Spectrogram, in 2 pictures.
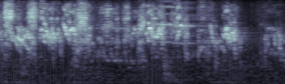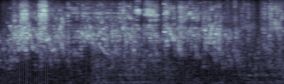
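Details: Budgerigar breeding pair chattering happily: bursts of shrill squawks and warbled chirps, some pure whistled notes, rising and falling in loudness with short gaps between phrases.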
